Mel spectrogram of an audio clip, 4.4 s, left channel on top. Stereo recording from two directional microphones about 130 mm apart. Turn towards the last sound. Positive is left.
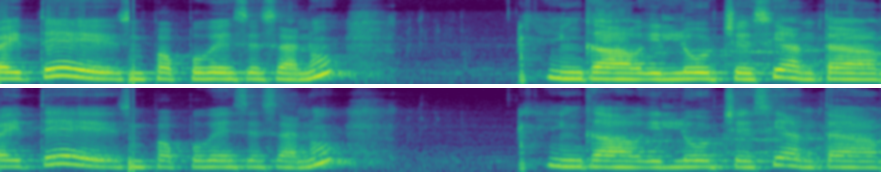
turn(degrees=30)  # may be behind; listen again after turning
